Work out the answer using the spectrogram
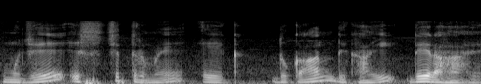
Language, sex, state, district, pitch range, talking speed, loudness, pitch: Hindi, male, Madhya Pradesh, Dhar, 95-130 Hz, 125 wpm, -19 LUFS, 105 Hz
